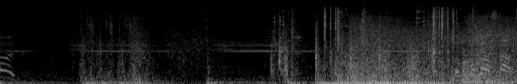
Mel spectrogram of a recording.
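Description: Gunshots and heavy thuds in the shooter game Delta Force, scattered impacts building into a loud, continuous burst of fire toward the end, with a voice speaking briefly underneath.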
